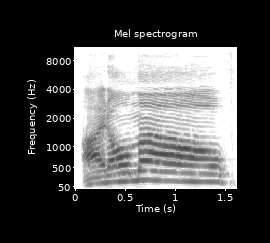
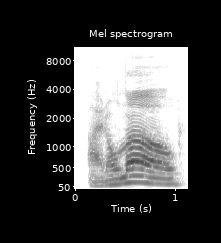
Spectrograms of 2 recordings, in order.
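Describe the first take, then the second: First: Loud, very slow, stretched-out words; exaggerated drawl. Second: Said in the usual way. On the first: Streamer repeating himself to the viewers, exaggerated drawl. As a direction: drag out the last word loudly.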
